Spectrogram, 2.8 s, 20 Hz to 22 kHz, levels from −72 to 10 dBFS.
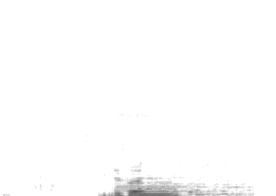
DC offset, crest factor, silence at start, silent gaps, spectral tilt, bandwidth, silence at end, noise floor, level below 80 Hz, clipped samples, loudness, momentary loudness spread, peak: under 0.1%; 20 dB; 1.05 s; none; -9.5 dB/octave; 9.8 kHz; 0.5 s; -73 dBFS; -68 dBFS; under 0.1%; -28 LUFS; 24 LU; -10 dBFS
